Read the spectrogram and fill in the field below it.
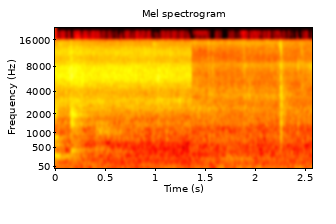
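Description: Onions sizzling and frying steadily in a pan of hot oil while egg patties are being made, a constant close bright hiss that shifts slightly partway through, with a faint stir click near the end.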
